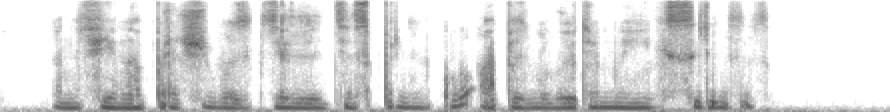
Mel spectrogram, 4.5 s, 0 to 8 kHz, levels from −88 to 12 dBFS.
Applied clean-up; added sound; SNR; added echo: neural diffusion model UNIVERSE++.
